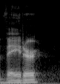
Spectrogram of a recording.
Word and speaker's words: Vater: the Vaters. Yeah. I think in German it's pronounced Vater, but I've heard some people say like along the lines of Vader or something like that.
